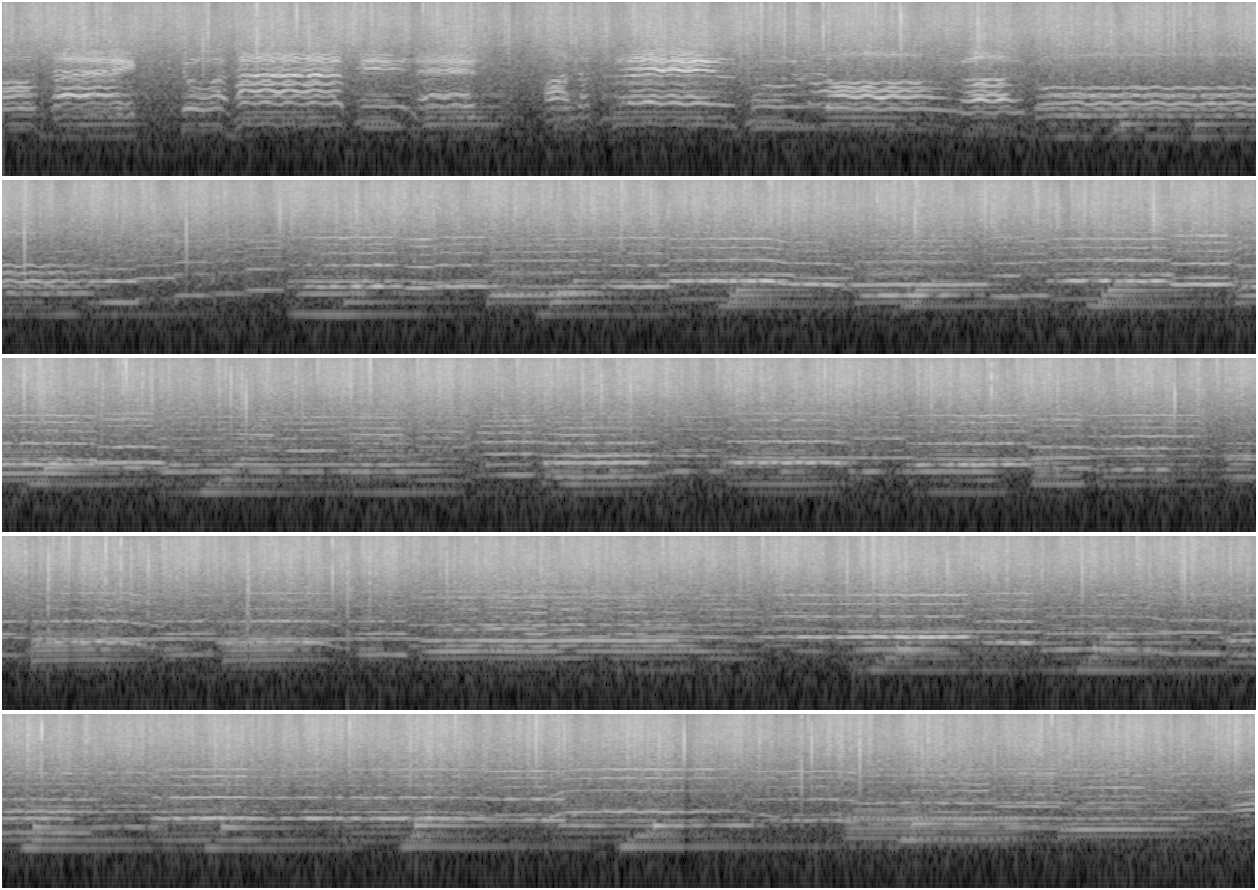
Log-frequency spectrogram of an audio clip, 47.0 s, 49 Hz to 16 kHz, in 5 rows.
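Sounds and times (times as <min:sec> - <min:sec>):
disc surface hiss and crackle: 0:00.0 - 0:47.0
orchestral melody: 0:00.0 - 0:47.0.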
